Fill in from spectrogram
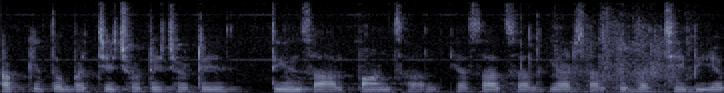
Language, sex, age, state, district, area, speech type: Hindi, female, 30-45, Uttar Pradesh, Ghazipur, rural, spontaneous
